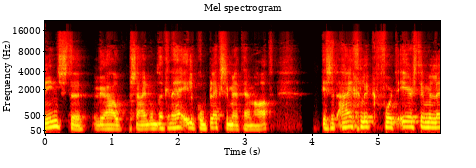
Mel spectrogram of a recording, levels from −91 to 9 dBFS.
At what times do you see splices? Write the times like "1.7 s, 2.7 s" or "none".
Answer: 1.3 s, 2.7 s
